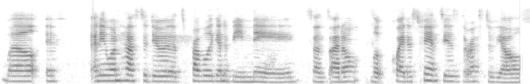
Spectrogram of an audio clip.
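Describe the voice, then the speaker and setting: A woman's voice: mid-range voice, flat delivery, moderate pace. A woman playing a tabletop roleplaying game, speaking cautiously and practically. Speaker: player. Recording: dull, lo-fi sound with faint noise.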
